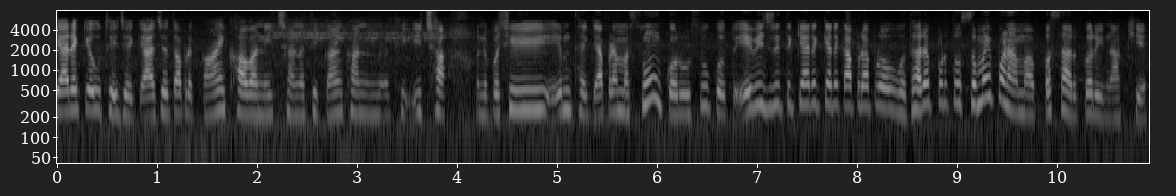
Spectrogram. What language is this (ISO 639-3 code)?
guj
